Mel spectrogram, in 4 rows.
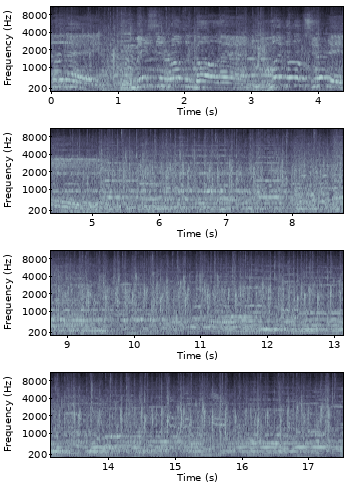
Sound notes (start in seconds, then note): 3.7 clapping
